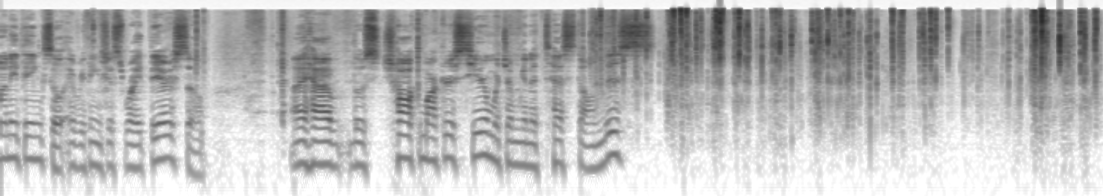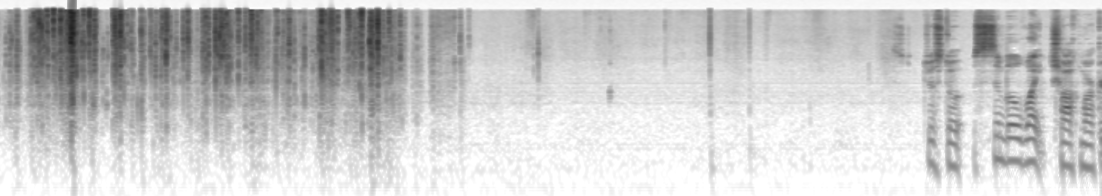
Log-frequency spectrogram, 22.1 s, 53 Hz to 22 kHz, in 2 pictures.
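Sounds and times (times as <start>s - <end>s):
plastic bag crinkling: 5.0s - 15.8s.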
